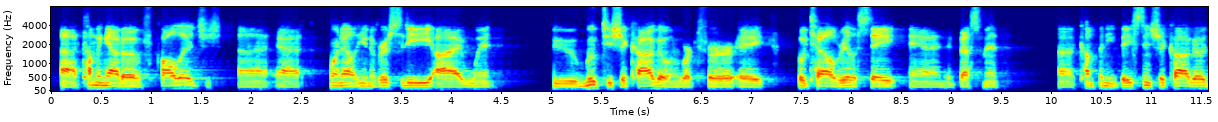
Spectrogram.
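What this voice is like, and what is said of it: American accent. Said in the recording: “probably tell by my voice I'm from the U.S. originally”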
